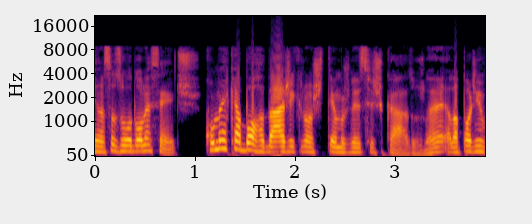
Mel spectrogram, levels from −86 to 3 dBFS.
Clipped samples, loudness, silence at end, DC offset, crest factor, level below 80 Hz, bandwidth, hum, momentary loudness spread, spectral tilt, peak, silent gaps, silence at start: 0.3%; -16 LUFS; 0 s; under 0.1%; 16 dB; -50 dBFS; 10 kHz; none; 11 LU; -5.5 dB/octave; 0 dBFS; none; 0 s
